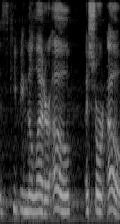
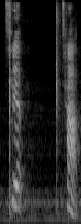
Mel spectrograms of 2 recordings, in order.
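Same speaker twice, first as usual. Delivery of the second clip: "tip, top" with a clear gap between the beats; clapped syllables; 4 semitones higher, 4 dB louder than usual. Shown as a demonstration. Teacher clapping out the word, "tip, top" split apart. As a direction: punch "tip", pause, then punch "top". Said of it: "if we clap it out again".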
